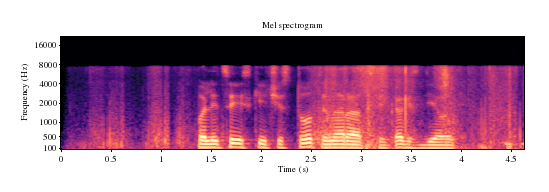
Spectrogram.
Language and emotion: Russian, neutral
